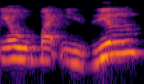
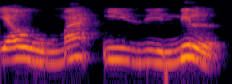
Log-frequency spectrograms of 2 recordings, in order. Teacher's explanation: ketika ada kasrain sesudahnya ada alif lam maka bacanya bukan yaumaidil tapi yaumaidinil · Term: Nun kecil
